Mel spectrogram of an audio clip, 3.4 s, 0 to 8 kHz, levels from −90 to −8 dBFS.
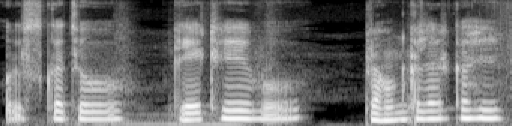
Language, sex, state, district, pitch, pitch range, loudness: Hindi, female, Madhya Pradesh, Bhopal, 185 Hz, 175-195 Hz, -15 LUFS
